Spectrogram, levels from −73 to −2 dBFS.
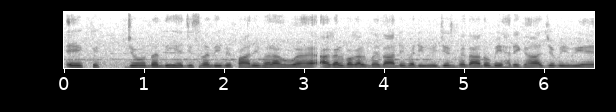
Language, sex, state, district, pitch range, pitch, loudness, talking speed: Hindi, female, Chhattisgarh, Korba, 185-205 Hz, 190 Hz, -24 LUFS, 235 wpm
